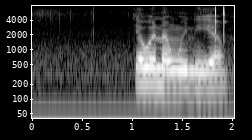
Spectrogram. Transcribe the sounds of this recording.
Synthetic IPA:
jawɛnaŋwinija

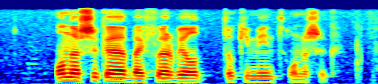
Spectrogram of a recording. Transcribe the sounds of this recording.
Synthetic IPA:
ɔndərsukəbəjfuərbiəlˠt̚dɔkymɛntʰɔndərsṵk

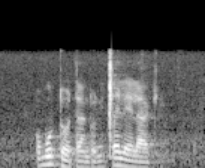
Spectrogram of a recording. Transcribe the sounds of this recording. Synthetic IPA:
uɓud̥ʱɔd̥ʱandʱoniǁɛlɛlaːkʼɛ̥

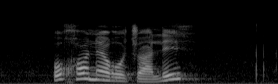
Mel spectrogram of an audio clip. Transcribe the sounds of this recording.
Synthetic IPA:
ʊk͡xʰɔnɛɣʊt͡ʃʼwalɪ

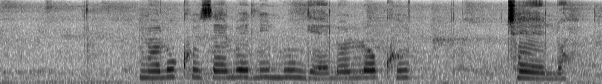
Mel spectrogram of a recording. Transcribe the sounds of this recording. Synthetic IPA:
nolukʰusɛlwɛliluŋɡʱɛlɔlokʰu | t͡ʃʰɛːlɔ

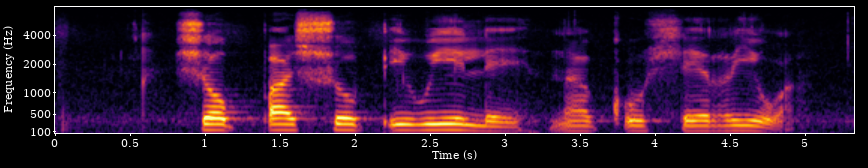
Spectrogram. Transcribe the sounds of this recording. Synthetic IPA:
ʃɔpʼaʃopʼiwilɛnakuɬeriːwa̰

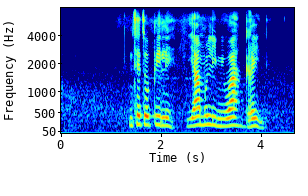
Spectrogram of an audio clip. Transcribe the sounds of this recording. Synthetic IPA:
n̩t͡sʰet͡sʼopʼilɪjamʊlimiwaɡriːn

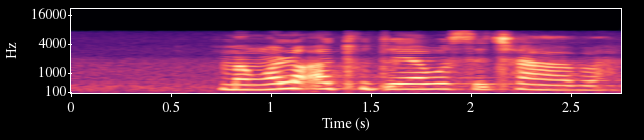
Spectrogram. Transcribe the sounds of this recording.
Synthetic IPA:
maŋwalɔ̰ʔatʰutʼɔjabʊsɪt͡ʃʰaːba

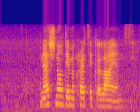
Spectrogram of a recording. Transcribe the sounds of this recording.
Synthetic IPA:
næʃənəldɛmɔkʰɹatɪkəlajə̃ns

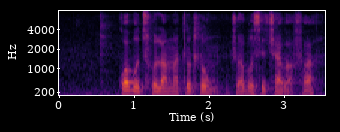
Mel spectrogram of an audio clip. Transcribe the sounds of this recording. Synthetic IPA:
kʼwabʊt͡sʰʊlamat͡ɬʼɔt͡ɬʼoŋ̩d͡ʒwabʊsɪt͡ʃʰaba̰fa̰

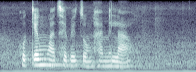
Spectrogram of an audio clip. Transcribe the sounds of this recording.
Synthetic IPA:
hʊkʼeŋ̩ŋwat͡sʰebet͡sʼoŋ̩hamɪlaːʊ

